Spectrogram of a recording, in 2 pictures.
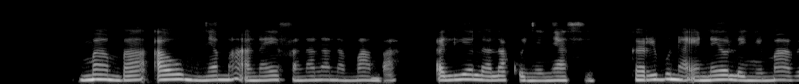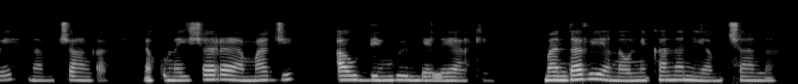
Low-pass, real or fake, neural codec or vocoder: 7.2 kHz; fake; codec, 16 kHz, 4 kbps, X-Codec, HuBERT features, trained on balanced general audio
